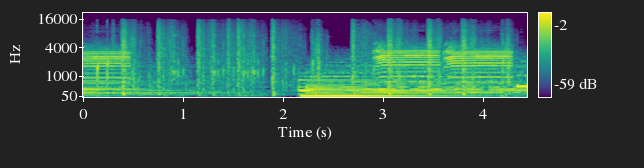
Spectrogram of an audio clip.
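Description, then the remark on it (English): Sheep bleat repeatedly in a video game, several overlapping nasal baas ringing out loud over a steady low droning hum, with no talking. “Did I pass up all these sheep? Or did they just spawn?”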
